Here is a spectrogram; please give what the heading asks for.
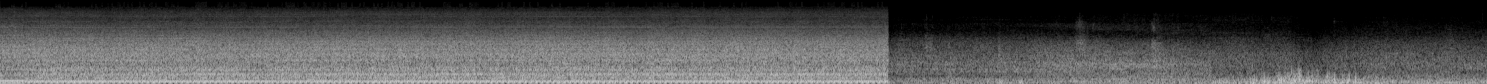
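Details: Land Rover Discovery 2 petrol engine, rebuilt and at first start after new starter fitted: even, steady idle with regular beat and no knocks, misses or stumbles; engine sounds healthy.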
